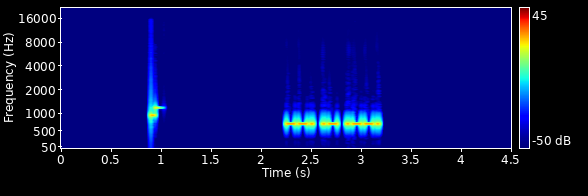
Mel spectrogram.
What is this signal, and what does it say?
Morse code, heard as a keyed tone, about 40 wpm, 700 Hz. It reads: GAP
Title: Three Letter Words - 40wpm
